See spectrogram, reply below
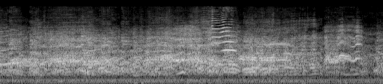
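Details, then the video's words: Swan goose on the attack: a short, loud burst of harsh overlapping honks with one sharp, rippling, higher squeal near the middle, above a faint steady hum. "Swan Goose Attack"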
